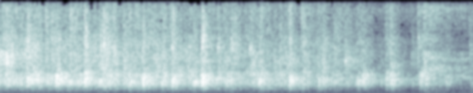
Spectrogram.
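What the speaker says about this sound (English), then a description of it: "she really deserves a round of applause" Steady audience applause at a patient education session in Toronto, a dense wash of many hands clapping continuously from start to finish, with a faint low hum underneath and no talking.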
